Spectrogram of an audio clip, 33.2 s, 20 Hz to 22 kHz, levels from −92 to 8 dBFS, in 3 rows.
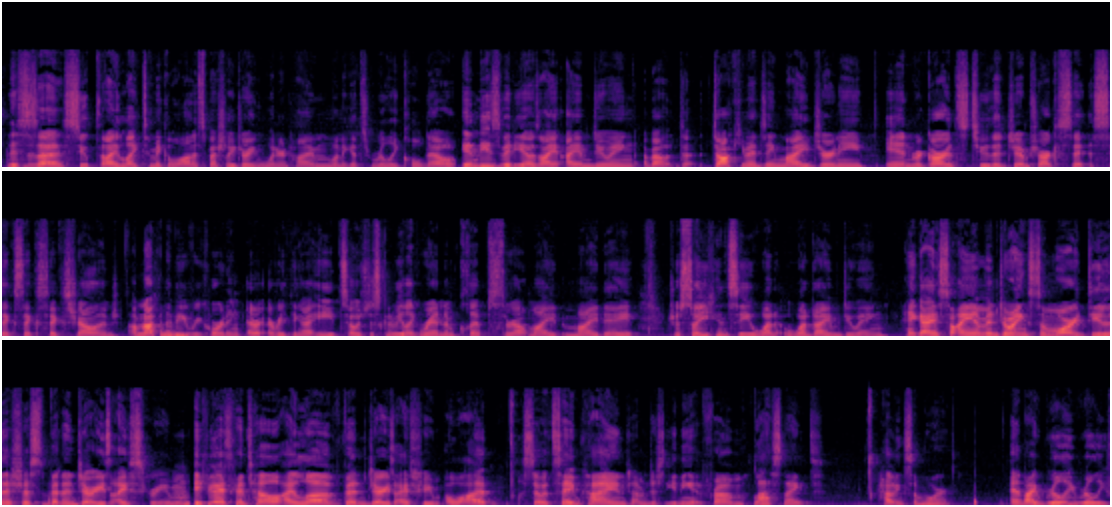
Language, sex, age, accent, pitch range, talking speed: English, female, 20-39, American, 175-215 Hz, 210 wpm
